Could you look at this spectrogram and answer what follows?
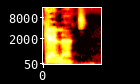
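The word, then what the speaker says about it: Gellért: Is it Gellert or Gellert? – It's Gellert.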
